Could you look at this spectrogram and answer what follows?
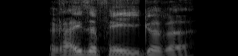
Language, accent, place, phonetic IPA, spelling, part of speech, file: German, Germany, Berlin, [ˈʁaɪ̯zəˌfɛːɪɡəʁə], reisefähigere, adjective, De-reisefähigere.ogg
- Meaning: inflection of reisefähig: 1. strong/mixed nominative/accusative feminine singular comparative degree 2. strong nominative/accusative plural comparative degree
